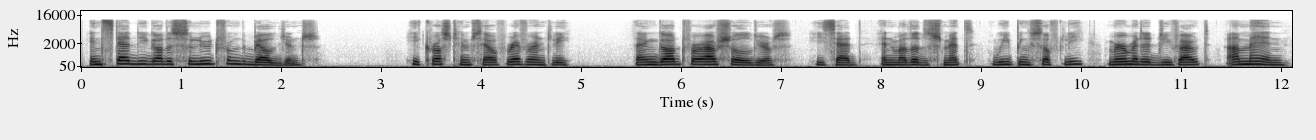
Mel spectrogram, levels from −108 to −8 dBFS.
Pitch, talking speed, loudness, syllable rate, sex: 185 Hz, 145 wpm, -19 LUFS, 4.7 syllables/s, female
